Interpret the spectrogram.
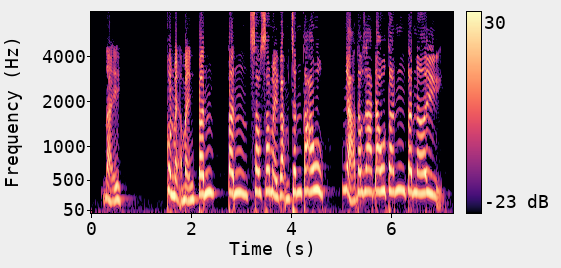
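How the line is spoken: Howling in pain. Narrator (Vietnamese): rú lên

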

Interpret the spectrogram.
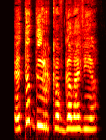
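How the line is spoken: Joyful announcement. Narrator (Russian): радостно объявила Этель

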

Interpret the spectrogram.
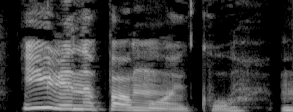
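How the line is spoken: Gloomy confirmation. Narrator (Russian): мрачно подтвердила Вера

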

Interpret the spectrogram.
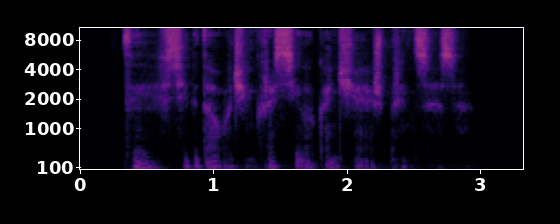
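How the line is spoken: Whispered. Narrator (Russian): шептал он мне

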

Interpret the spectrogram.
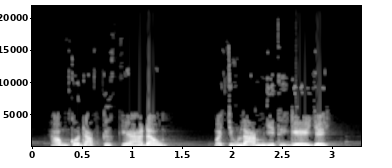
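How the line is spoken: Irritated snappish woman. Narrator (Vietnamese): Bà Tám bực bội thì sẵn giọng nói

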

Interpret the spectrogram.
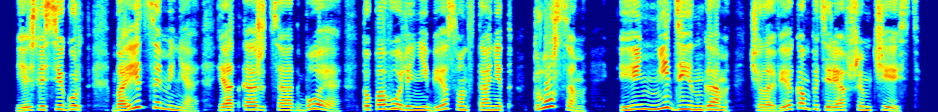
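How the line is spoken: Shouted. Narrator (Russian): прокричала

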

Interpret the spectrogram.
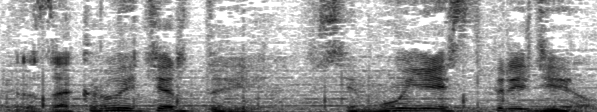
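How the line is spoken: Quiet, self-conscious speech. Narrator (Russian): тихо промолвил Хатхи, чувствуя нацеленные на него взгляды

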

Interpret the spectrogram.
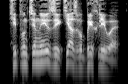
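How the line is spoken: Rough interruption. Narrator (Russian): Грубо прервал девку Нечай

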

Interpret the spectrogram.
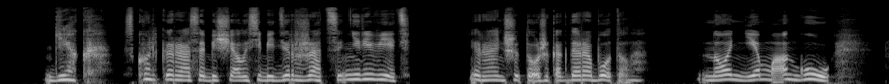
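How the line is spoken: Sobbing speech. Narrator (Russian): Всхлипывая

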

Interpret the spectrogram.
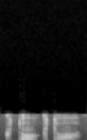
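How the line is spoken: Hoarse mocking whisper. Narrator (Russian): хриплым шепотом передразнила Джин

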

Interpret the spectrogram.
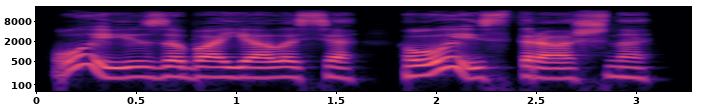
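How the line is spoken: Snorting. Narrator (Russian): фыркнула избушка

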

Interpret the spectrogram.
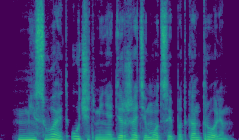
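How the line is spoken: Helpless. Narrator (Russian): беспомощно сказал я

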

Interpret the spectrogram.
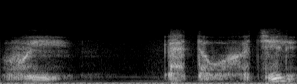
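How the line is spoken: Quiet, dejected question. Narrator (Russian): тихо спросил приунывший Макдональд

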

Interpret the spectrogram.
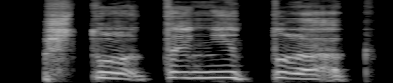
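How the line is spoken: Moaning. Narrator (Russian): стонала она

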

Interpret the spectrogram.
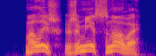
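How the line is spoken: Barked. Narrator (Russian): рявкнул Файн

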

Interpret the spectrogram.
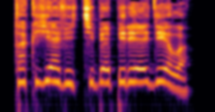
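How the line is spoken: Exclamation. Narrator (Russian): воскликнула Ника

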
